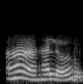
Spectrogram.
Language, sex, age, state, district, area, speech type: Kannada, female, 30-45, Karnataka, Belgaum, rural, conversation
